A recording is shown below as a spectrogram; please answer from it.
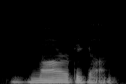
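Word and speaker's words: ne'erbegone: Pronounced nar begone.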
